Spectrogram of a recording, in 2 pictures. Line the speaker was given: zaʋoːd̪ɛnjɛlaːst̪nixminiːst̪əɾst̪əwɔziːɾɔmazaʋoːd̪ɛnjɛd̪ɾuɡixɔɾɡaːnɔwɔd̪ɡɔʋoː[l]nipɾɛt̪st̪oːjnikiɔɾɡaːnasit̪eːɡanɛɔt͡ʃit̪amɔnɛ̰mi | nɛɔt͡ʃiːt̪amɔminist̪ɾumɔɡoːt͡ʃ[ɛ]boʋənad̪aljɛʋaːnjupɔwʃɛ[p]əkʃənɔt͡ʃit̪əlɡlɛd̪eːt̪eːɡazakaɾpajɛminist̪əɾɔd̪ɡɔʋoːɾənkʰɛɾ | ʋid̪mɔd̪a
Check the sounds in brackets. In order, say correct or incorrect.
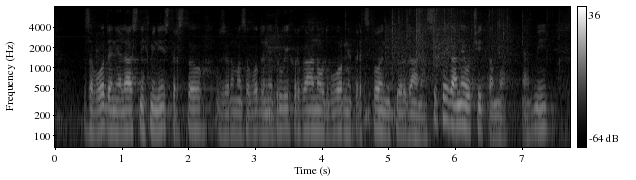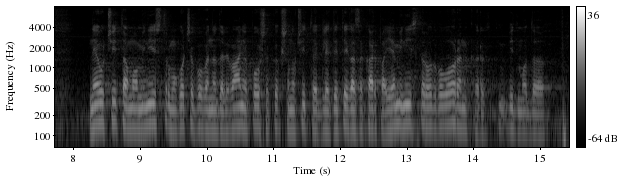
incorrect: ɾ, correct, incorrect: k

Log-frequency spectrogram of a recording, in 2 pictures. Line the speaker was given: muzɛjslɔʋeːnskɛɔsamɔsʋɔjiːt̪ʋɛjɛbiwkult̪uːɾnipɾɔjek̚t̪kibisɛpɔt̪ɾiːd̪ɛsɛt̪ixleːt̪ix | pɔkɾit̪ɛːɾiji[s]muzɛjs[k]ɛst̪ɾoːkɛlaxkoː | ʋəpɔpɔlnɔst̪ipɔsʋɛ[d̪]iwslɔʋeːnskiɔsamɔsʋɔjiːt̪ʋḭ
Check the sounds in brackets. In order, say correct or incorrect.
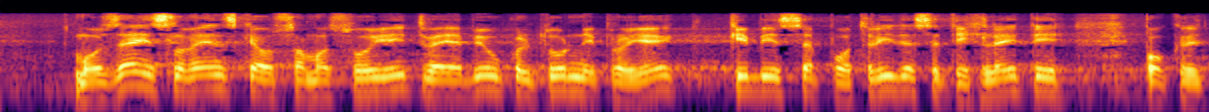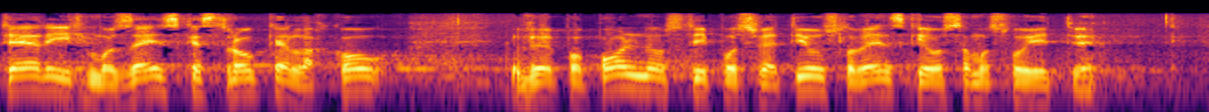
incorrect: x, correct, incorrect: t̪

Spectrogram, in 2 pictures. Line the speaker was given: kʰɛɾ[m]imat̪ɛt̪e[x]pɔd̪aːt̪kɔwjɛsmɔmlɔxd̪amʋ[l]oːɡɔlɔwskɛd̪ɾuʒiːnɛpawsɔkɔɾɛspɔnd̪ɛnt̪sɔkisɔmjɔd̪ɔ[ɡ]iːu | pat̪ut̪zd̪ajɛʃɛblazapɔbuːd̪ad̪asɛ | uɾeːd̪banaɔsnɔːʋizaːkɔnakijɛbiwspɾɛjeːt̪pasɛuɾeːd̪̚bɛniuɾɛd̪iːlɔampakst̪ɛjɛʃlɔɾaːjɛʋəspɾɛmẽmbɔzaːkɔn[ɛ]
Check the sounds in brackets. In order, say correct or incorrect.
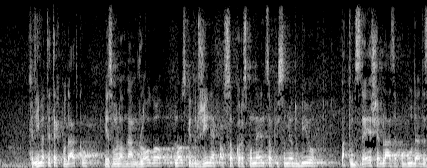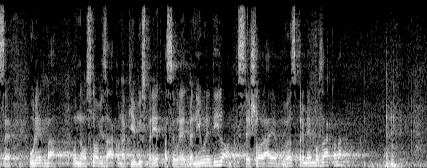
incorrect: n, correct, correct, incorrect: b, incorrect: a

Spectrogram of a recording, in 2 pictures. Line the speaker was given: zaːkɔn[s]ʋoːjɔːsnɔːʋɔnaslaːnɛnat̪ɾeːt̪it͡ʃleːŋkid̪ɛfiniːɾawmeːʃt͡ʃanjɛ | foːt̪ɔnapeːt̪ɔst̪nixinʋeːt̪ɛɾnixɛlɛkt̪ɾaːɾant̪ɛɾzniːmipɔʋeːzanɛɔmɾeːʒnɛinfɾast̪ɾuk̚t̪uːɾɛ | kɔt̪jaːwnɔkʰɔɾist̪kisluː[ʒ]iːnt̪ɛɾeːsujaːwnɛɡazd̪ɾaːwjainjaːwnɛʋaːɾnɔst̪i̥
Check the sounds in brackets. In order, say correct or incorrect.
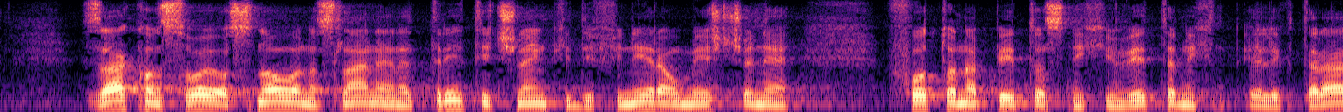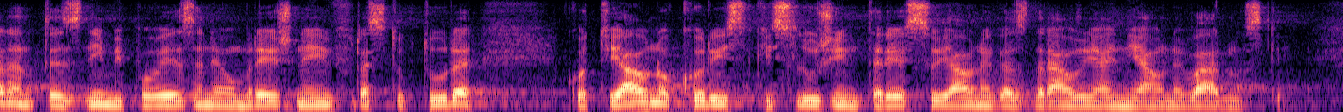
correct, correct

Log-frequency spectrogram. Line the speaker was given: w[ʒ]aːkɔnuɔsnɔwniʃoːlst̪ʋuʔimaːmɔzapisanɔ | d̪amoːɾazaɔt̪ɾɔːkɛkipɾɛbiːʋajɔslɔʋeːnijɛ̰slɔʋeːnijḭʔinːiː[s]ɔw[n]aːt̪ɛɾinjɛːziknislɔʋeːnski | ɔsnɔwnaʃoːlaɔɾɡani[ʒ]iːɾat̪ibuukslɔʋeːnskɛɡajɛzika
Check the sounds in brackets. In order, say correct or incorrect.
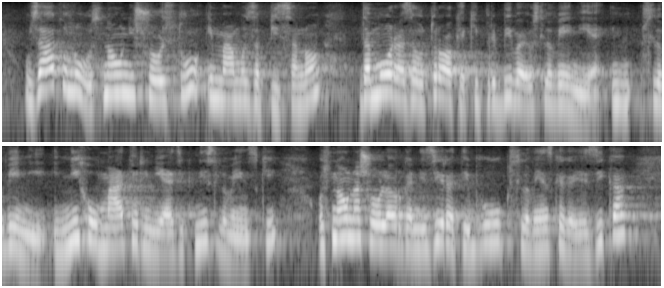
incorrect: z, incorrect: x, incorrect: m, incorrect: z

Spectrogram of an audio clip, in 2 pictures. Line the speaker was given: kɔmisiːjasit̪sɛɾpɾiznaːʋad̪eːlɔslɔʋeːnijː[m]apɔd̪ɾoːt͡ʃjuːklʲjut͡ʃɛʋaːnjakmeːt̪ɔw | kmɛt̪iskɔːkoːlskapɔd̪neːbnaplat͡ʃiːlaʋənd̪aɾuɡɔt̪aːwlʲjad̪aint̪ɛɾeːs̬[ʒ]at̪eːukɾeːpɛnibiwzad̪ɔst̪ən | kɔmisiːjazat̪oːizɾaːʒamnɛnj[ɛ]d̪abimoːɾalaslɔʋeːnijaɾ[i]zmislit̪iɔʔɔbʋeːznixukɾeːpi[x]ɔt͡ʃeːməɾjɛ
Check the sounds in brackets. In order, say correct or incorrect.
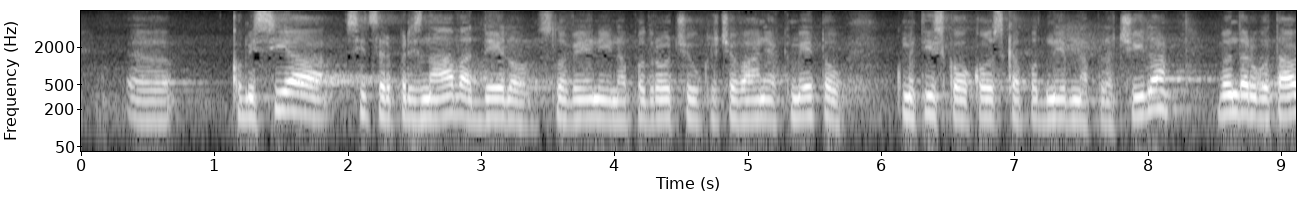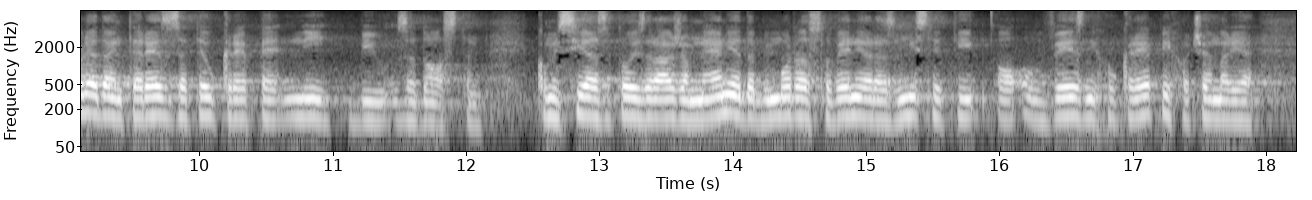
incorrect: n, incorrect: z, correct, incorrect: a, correct

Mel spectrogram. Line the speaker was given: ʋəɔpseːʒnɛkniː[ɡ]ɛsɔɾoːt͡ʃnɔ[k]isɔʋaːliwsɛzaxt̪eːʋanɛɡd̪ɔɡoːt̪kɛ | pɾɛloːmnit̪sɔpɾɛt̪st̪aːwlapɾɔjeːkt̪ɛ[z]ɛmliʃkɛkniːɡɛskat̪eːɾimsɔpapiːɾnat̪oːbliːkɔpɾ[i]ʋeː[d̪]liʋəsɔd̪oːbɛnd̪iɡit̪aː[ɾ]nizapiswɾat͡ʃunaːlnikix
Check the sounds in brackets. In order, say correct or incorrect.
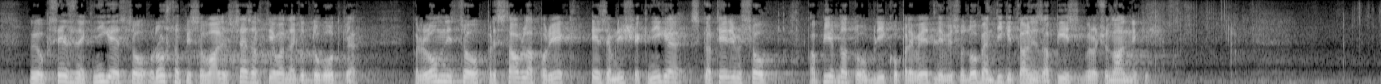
correct, incorrect: p, correct, incorrect: ɛ, correct, incorrect: l

